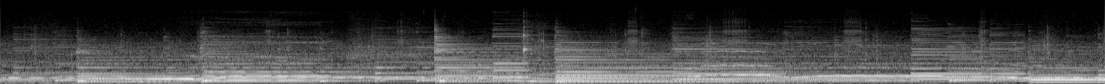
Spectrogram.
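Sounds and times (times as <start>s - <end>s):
acoustic guitar chords: 0.0s - 11.0s
long wordless sung note: 0.0s - 11.0s.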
